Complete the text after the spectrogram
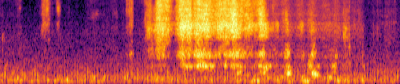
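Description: Latex gloves rustle and crinkle.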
